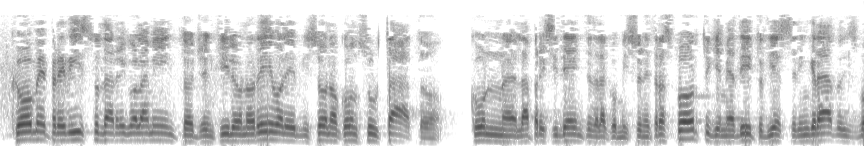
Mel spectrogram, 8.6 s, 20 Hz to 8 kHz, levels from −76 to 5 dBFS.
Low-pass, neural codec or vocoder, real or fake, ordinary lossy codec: 7.2 kHz; none; real; MP3, 24 kbps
